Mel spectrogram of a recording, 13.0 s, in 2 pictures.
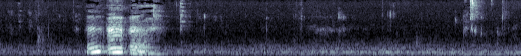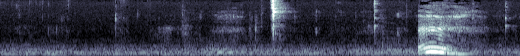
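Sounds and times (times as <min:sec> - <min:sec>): person chewing close up: 0:02.2 - 0:11.7.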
